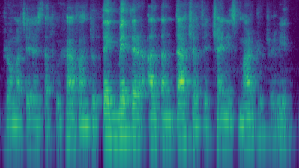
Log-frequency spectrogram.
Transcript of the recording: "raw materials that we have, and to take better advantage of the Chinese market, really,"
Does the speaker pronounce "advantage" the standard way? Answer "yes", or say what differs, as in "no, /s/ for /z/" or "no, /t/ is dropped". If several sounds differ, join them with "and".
no, /tʃ/ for /dʒ/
